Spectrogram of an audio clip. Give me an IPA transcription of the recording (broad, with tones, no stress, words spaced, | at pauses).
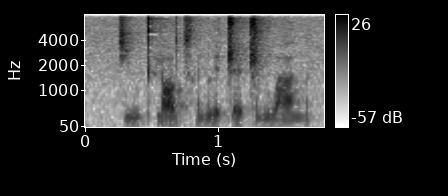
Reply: t͡ɕi˨˩ŋpʰjɑ˥˩ʊ̯ t͡sʰə˧˥nli˨˩ʈ͡ʂe˥˩ɪ̯ ʈ͡ʂə˧˥nwa˨˩˦n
